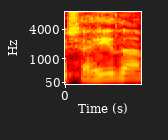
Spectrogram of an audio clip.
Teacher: इसी तरह शहीदा में भी अच्छा वक्फ किया, लेकिन 2 ज़बर की तनवीन को जब वक्फ में پڑھیں گے تو ایک الف سے بدلیں گے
